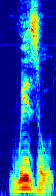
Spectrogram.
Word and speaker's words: WSDL: neatly exposed via xml-based whistle specification wizzle is that acronym wsdl but instead of pronouncing this wsdl we call it quickly whistle so a weasel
